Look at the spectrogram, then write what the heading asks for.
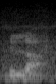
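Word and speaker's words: بِاللهِ: Billahi. Also, in the pronunciation, you have Bi and Allahi. When you combine these two, you do not pronounce alif. Okay? So you pronounce Billahi.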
